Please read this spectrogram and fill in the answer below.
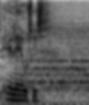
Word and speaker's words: Eleusis: Anyway, I'm gonna do the Finnish pronunciation of this Eleusis.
